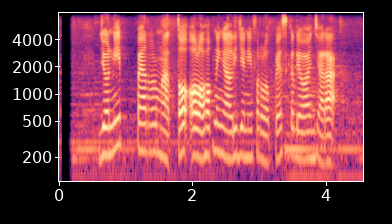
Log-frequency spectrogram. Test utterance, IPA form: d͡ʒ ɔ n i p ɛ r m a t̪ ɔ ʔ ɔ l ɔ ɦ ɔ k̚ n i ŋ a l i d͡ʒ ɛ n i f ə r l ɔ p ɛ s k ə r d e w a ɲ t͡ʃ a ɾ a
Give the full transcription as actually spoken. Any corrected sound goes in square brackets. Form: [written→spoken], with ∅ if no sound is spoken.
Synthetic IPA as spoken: d͡ʒ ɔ n i p ɛ r m a t̪ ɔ ʔ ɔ l ɔ ɦ ɔ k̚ n i ŋ a l i d͡ʒ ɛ n i f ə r l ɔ p ɛ s k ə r d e w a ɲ t͡ʃ a ɾ a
